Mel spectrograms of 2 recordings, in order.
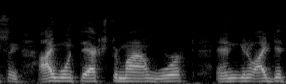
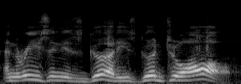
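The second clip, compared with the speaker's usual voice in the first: louder, rising preacher's call; preaching; 4 semitones higher, 7 dB louder than usual. Acted. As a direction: lift the congregation with it. Preacher emphasis.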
